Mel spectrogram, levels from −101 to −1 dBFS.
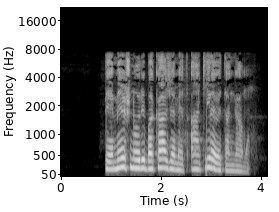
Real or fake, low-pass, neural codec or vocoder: real; 7.2 kHz; none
